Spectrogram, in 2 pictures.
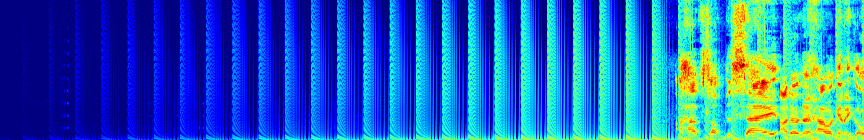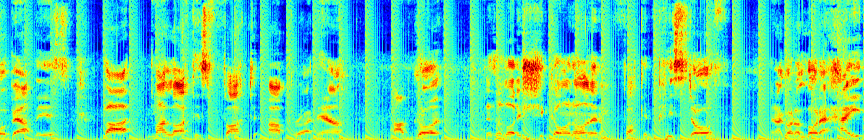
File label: Voicemail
